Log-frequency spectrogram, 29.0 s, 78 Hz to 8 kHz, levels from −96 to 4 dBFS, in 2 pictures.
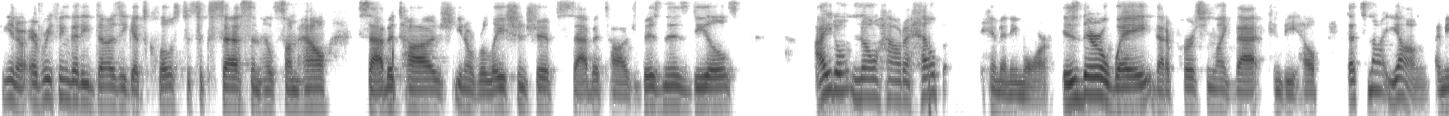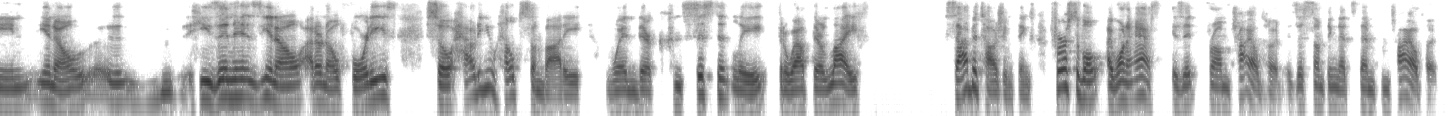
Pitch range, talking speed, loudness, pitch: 115-170 Hz, 185 wpm, -31 LUFS, 130 Hz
